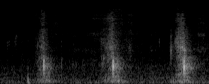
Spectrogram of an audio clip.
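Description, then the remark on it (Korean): Three sharp, evenly spaced knife chops on a cutting board, cutting vegetables at a steady pace, fairly quiet, with no talking. “도마에서 채소 써는 소리군요.”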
